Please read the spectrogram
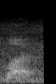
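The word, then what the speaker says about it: Łódź: large city in poland called lodge and that's spelled l-o-d-z it sounded different than the way it spelled and that's where they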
